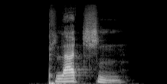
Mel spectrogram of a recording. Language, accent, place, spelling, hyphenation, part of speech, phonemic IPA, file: German, Germany, Berlin, platschen, plat‧schen, verb, /ˈplat͡ʃn̩/, De-platschen.ogg
- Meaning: to plash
